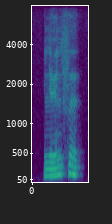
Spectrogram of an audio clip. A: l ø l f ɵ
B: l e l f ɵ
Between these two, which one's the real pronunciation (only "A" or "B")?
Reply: A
